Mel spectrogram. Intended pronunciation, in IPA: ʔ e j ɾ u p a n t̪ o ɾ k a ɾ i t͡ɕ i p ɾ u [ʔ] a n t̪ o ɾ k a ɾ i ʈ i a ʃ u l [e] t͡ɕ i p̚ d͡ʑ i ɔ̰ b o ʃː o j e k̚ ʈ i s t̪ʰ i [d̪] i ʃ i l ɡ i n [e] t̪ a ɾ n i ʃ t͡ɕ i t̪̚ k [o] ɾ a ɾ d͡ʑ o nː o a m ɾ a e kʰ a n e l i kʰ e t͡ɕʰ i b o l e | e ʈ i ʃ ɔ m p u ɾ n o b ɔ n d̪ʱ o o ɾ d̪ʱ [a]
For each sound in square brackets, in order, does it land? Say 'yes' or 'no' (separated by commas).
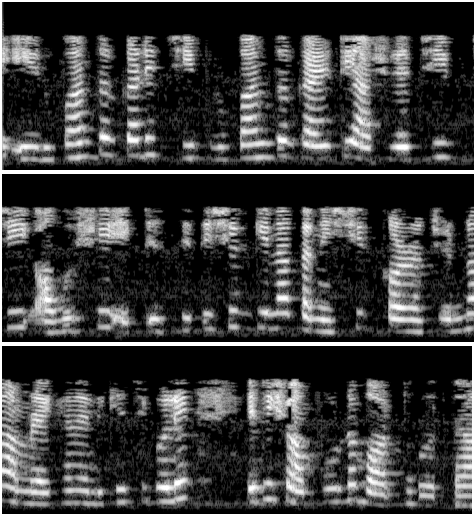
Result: no, yes, no, no, no, yes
